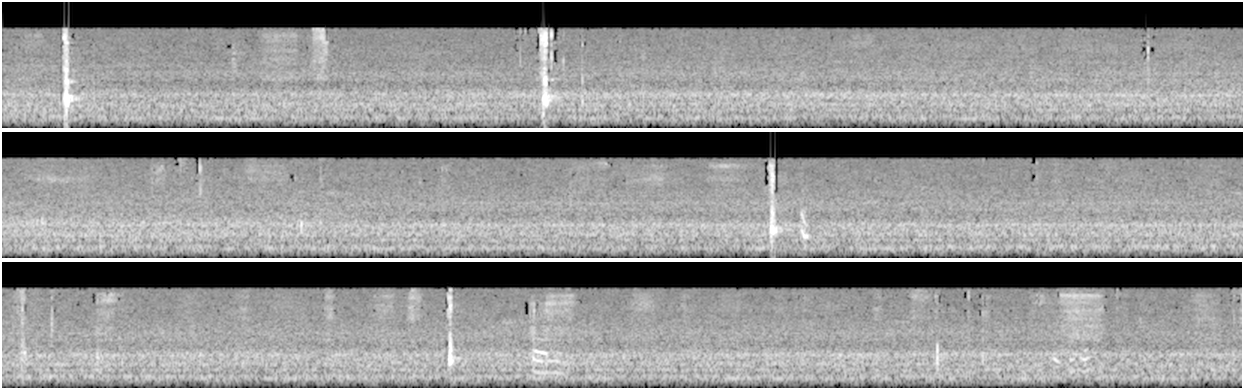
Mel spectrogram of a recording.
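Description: Brief, sharp hiccup clicks from a cat, recurring irregularly every few seconds against quiet room noise.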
